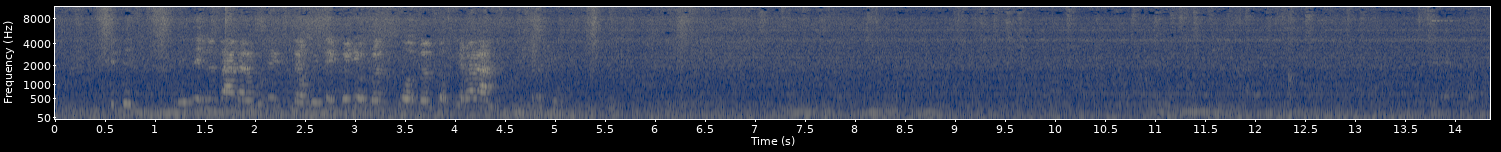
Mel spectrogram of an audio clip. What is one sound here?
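A razor scrapes lightly over skin.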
